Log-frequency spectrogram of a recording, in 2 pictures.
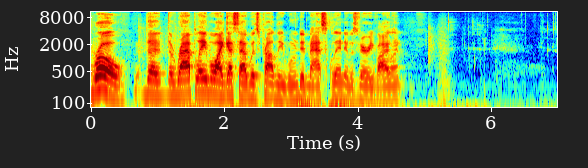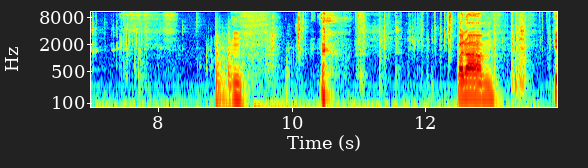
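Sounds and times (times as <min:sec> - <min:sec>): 
speech: 0:00.0 - 0:04.8, 0:09.1 - 0:09.4, 0:12.5 - 0:13.1
person chewing ice: 0:05.4 - 0:08.8, 0:09.5 - 0:13.9.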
